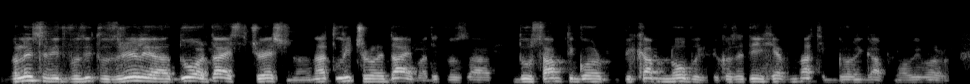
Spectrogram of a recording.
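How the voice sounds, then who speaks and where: Speaking very fast with hardly any pauses, a man with a Croatian accent has a medium pitch and ordinary pitch variation in a dry, close sound with no echo. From Croatia, small coastal town. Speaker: heavyweight boxer. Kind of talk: interview.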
